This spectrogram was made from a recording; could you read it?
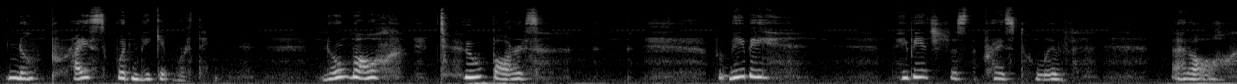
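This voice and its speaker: High-pitched young woman, lost and frightened, halting, very slow, whispery calls, audio drama.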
